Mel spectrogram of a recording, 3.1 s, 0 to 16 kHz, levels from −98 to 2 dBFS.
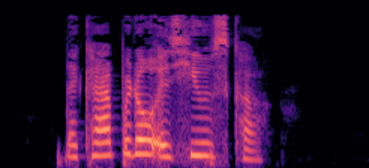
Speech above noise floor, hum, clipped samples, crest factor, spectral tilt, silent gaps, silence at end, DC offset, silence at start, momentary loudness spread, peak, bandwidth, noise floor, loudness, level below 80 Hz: over 66 dB; none; under 0.1%; 18 dB; -3 dB/octave; none; 0.9 s; under 0.1%; 0.5 s; 15 LU; -8 dBFS; 11.5 kHz; under -90 dBFS; -24 LUFS; -66 dBFS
